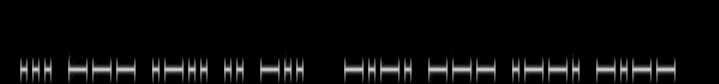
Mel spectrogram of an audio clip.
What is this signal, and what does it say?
Morse code, heard as a keyed tone, about 20 wpm, 700 Hz. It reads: SOLID COPY
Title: Practice QSO - Exchange 3 - More Info - 20wpm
